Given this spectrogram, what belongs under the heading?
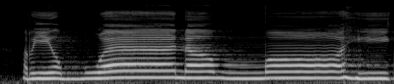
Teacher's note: Maka cara bacanya lam yang barisnya fathah panjang ini dipanjangkan 2 harokat saja. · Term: mad asli atau mad tabi'i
